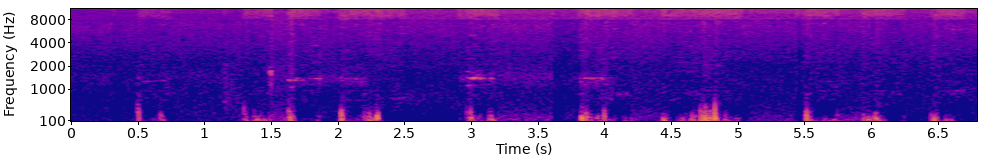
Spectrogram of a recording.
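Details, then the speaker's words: Teaching recording played in a cardiology seminar: low, muffled heart thumps with a soft rumbling between some beats, the low diastolic rumble of mitral stenosis. "so next we move on to the mitral uh stenosis heart"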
